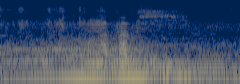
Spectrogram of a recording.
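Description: A man's brief hesitant "uh" over a low rumble that lasts about a second.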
